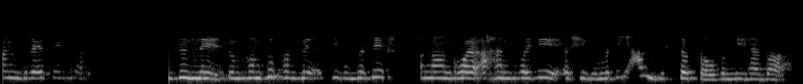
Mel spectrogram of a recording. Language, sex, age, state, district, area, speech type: Manipuri, female, 18-30, Manipur, Kangpokpi, urban, conversation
